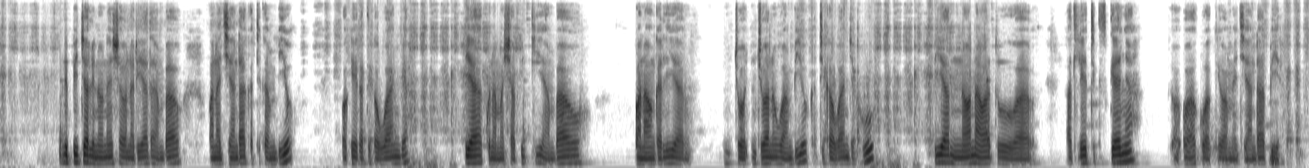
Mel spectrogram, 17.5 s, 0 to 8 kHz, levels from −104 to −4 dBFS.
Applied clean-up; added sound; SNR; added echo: neural separator model SepFormer DNS4.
